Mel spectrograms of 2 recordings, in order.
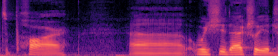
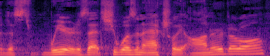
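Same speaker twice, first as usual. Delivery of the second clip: usual speaking voice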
